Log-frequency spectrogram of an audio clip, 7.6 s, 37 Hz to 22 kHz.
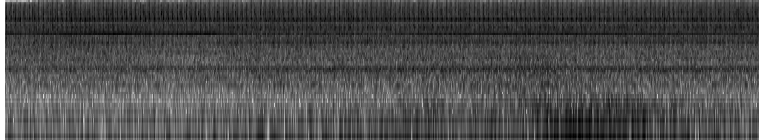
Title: GOLF 6 Confortline 122 tsi bruit moteur à chaud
